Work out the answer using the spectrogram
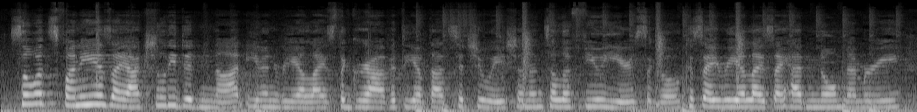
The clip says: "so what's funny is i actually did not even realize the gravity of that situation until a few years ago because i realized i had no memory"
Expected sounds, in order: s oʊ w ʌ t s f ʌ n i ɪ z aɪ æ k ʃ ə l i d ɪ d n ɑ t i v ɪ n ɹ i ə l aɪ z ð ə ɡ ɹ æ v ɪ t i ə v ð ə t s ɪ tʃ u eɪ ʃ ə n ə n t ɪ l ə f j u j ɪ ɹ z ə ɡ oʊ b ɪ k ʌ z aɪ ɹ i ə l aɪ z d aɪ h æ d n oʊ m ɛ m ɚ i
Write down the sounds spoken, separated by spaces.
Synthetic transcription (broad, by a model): s oʊ w ʌ t s f ʌ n i ɪ z aɪ æ k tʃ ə l i d ɪ d n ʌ t i v ɪ n ɹ i ə l aɪ z ð ə ɡ ɹ æ v ɪ t i ə v ð ə t s ɪ tʃ u eɪ ʃ ə n ə n t ɪ l ə f j u j ɪ ɹ z ə ɡ oʊ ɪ k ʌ z aɪ ɹ i ə l aɪ z d aɪ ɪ d n oʊ m ɛ m ɚ i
